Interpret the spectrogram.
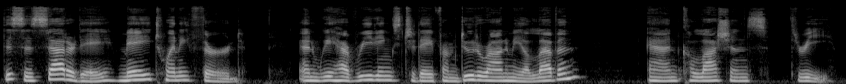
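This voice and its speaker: A woman co-hosting a devotional program, reading scripture aloud in a measured, plain way. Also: lowish voice, a little mellow. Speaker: co-host and scripture reader.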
